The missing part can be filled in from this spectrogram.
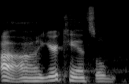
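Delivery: normal talking voice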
